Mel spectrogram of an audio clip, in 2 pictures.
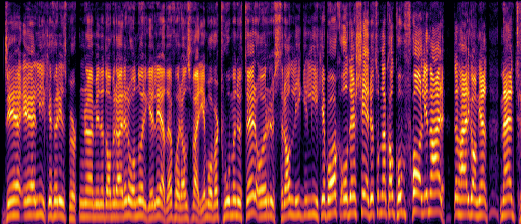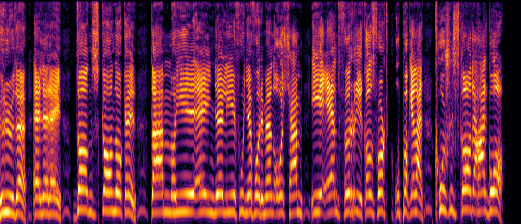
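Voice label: Norwegian dub commentator tronder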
